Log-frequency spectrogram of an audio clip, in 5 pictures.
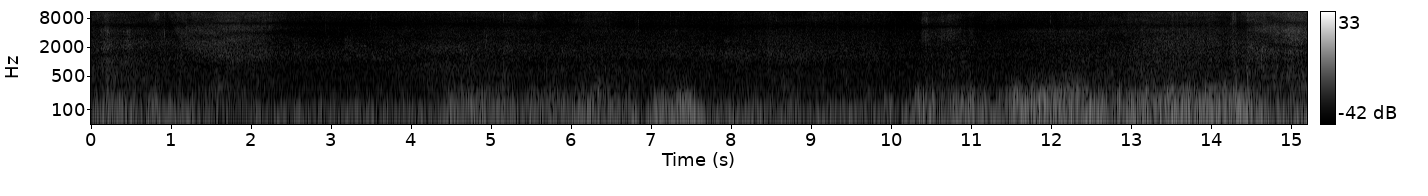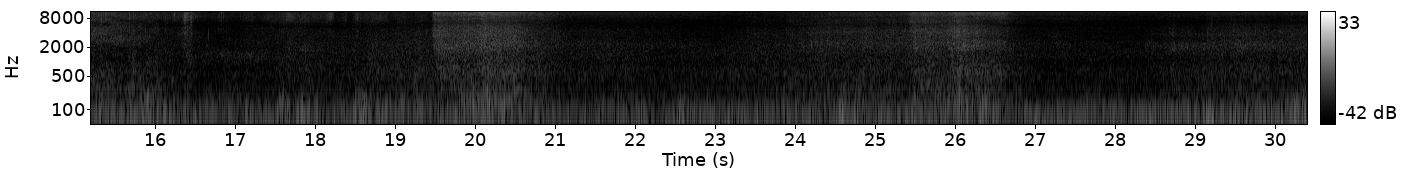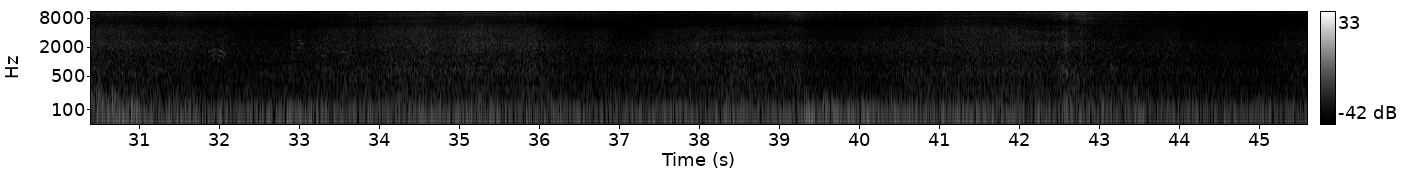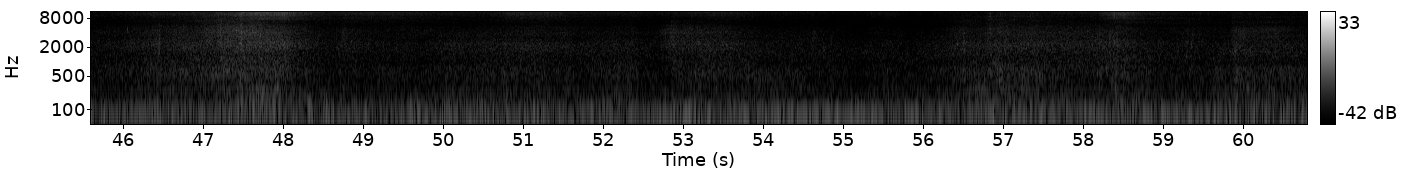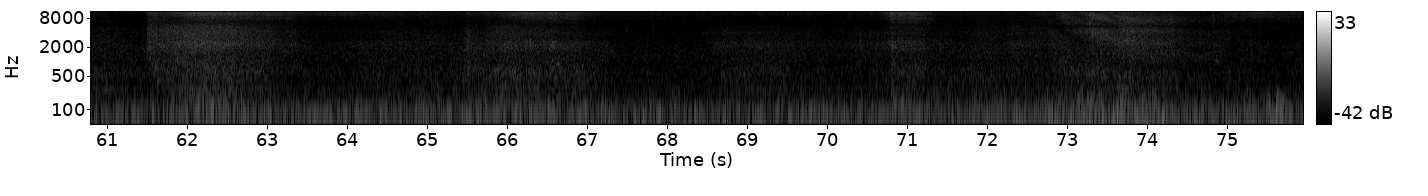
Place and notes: Barcelona: Beach in november
beach, november, waves, barcelona, people, talking
Barcelona, Spain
